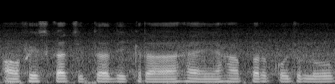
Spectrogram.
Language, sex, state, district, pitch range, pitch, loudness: Hindi, male, Maharashtra, Gondia, 130-135 Hz, 130 Hz, -20 LUFS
